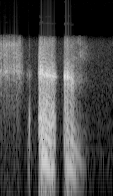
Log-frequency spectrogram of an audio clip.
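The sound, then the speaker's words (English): A person clears their throat and coughs: a short rasp and a brief catch, then two loud, harsh bursts, with silence afterward. “excuse me, let me cough here.”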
